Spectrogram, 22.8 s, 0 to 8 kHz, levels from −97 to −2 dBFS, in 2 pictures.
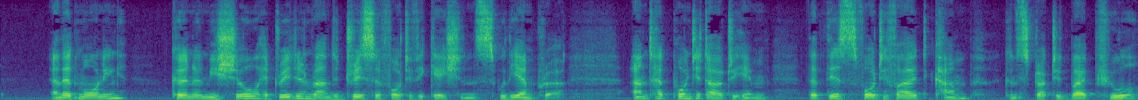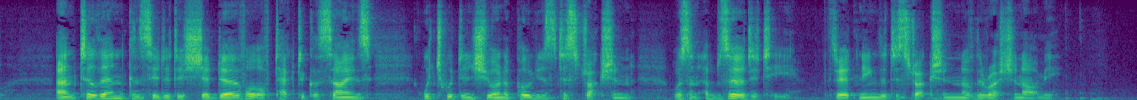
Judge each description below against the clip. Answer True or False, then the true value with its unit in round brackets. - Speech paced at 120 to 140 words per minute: True (135 wpm)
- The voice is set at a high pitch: False (135 Hz)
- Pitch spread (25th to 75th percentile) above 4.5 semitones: False (4.2 semitones)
